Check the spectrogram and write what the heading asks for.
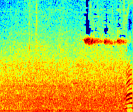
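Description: Steady street traffic noise: a continuous low rumble of vehicles passing on a city street.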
